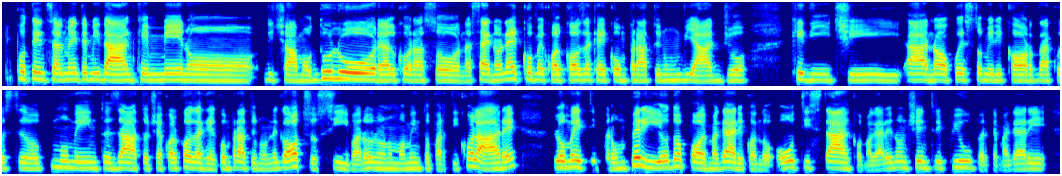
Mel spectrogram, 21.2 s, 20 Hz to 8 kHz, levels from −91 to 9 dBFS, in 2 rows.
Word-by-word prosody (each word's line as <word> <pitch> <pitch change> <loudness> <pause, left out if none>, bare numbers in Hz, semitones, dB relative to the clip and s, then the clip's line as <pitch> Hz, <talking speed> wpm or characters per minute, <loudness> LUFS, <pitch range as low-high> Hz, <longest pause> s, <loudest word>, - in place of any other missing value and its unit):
potenzialmente 185 -2 0
mi 180 0 -1
dà 170 -2 +8
anche 165 +1 -1
meno, 165 -3 -1
diciamo, 155 -3 -2
dolore 185 -3 +7
al 165 0 +2
corazón, 160 -2 -2
sai, 170 +2 +2
non 165 +3 -3
è 195 -1 +3
come 180 -4 -2
qualcosa 165 +1 0
che 165 - -5
hai 160 - 0
comprato 160 -1 -2
in 160 - -6
un 165 0 -7
viaggio 155 0 -1 0.4
che 185 - 0
dici: 165 -1 -7
"Ah, 170 -1 +3
no, 165 -1 +2
questo 175 0 -5
mi 165 -1 -5
ricorda 160 -1 -1
questo 160 0 -7
momento 170 -4 -5
esatto." 160 -1 +1
Cioè, 155 0 -7
qualcosa 165 +1 0
che 155 -1 -6
hai - - -8
comprato 165 +1 -1
in 150 - -13
un 145 - -11
negozio, 180 +2 +2
sì, 155 +2 -9
ma 135 - -2
non 165 +3 -3
in 155 - -5
un 155 - -6
momento 155 +1 -7
particolare. 160 +5 +2 0.3
Lo 185 0 +3
metti 185 -1 0
per 165 - -10
un 165 +1 -7
periodo 195 -1 +4
poi, 165 -6 +2
magari, 160 0 +2
quando 140 -1 -6
o 175 +5 0
ti 185 -1 -12
stanca, 170 -2 +2
o, - - -14
magari, 130 +5 -5
non 175 +1 -7
c'entri 170 0 -5
più 185 0 -2
perché, 125 -6 -12
magari 145 +4 -6
165 Hz, 180 wpm, -24 LUFS, 155-175 Hz, 0.4 s, dà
